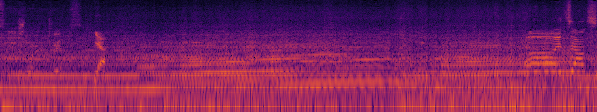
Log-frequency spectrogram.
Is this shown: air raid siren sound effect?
no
